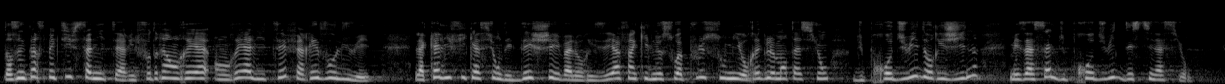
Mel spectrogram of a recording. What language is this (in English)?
French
